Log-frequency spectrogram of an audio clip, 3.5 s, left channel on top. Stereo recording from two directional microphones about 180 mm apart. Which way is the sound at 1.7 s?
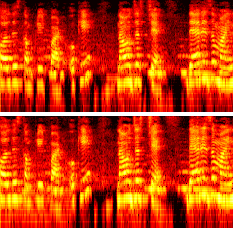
30° right (ahead or behind).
